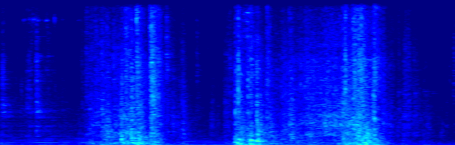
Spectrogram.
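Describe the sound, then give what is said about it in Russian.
A metal grate being unlocked and swung open: a few metallic clanks and rattles followed by scraping, creaking movement, with a low hum in the background. “Отпирает решетку, заходит в комнату.”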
